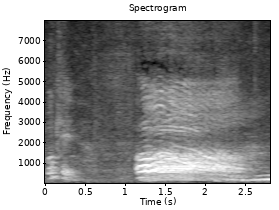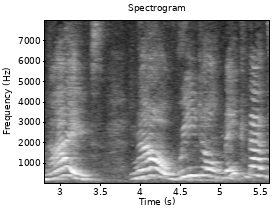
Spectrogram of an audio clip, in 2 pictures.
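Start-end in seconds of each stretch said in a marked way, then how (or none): 1.1-2.5 louder oh with breath; breathy oh. Shown as a demonstration. Teacher leading her choir, breathy oh. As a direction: let the oh sigh out. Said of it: "You are going to be my choir".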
